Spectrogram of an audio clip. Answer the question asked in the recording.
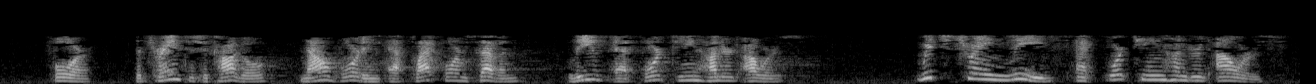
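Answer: The train to Chicago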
